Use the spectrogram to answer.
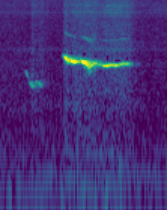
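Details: Black-collared starling working on a red-whiskered bulbul imitation gives a brief soft note, then one long clear whistle that falls slowly and fades, with faint room hiss behind it.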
